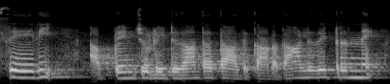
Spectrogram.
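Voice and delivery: put-on high child voice, making excuses; pleading child. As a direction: explain it to grandfather like a small child. Child explains crying to grandfather.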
